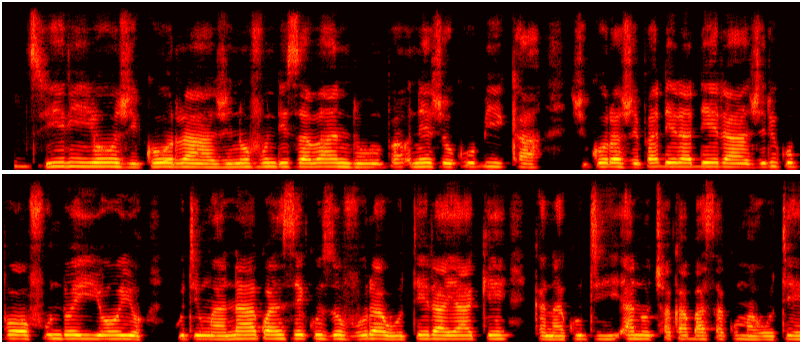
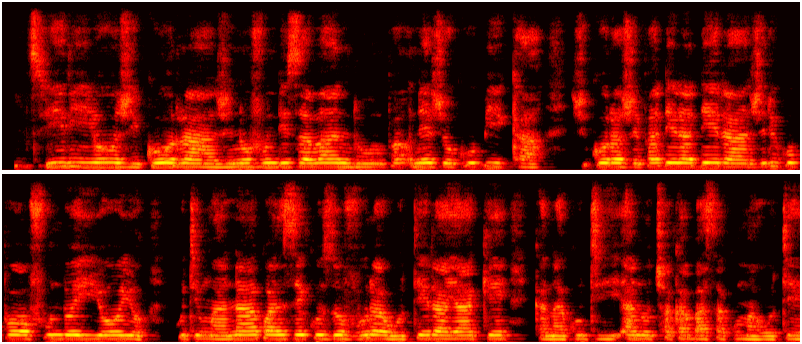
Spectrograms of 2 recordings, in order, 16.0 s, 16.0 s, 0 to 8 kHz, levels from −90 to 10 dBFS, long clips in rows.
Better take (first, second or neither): first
